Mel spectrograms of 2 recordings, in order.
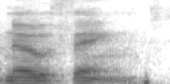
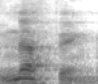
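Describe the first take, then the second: First: It is said as two separate words. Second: It is said as one smoothly joined word. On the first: The speaker calls it wrong. "it's obviously came from two words" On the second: The speaker calls it right. "pronounced often and then an easier way"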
